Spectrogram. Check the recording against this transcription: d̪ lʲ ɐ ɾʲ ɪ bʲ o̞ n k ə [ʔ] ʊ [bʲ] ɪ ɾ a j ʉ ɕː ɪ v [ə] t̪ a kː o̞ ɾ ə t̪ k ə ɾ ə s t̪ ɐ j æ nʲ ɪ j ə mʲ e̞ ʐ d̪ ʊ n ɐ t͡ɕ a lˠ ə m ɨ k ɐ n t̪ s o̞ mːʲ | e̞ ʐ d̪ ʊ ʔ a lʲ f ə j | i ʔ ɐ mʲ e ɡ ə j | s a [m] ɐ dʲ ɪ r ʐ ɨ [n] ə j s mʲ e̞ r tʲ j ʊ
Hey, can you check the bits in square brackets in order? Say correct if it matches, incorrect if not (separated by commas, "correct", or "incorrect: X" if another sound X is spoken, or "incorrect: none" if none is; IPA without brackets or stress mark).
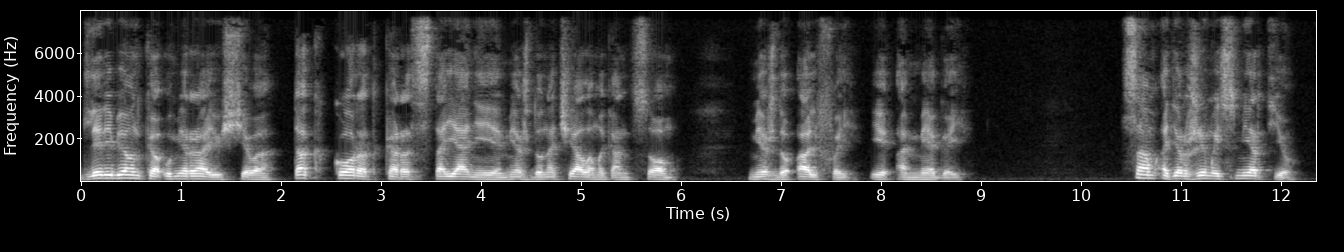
correct, incorrect: mʲ, correct, correct, incorrect: m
